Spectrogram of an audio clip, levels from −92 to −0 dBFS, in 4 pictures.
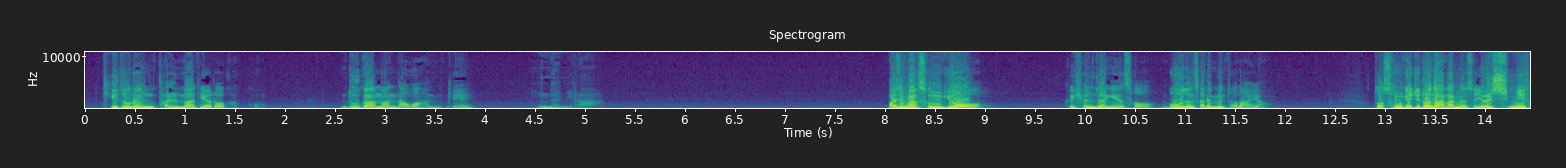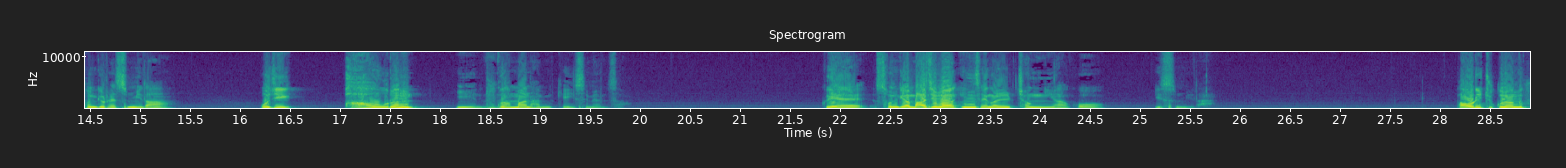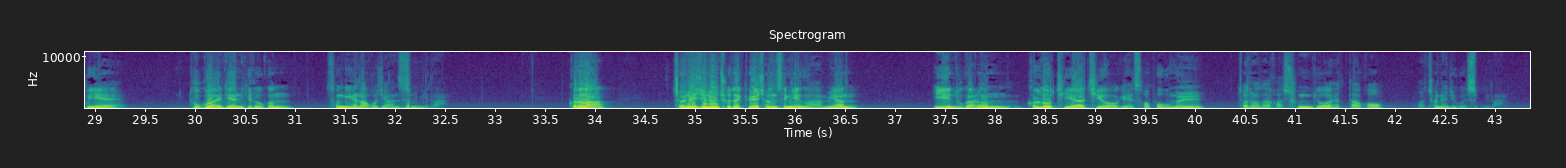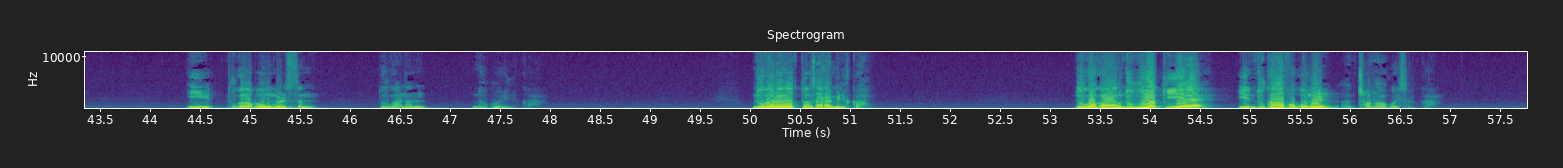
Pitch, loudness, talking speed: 110 Hz, -16 LUFS, 215 characters per minute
